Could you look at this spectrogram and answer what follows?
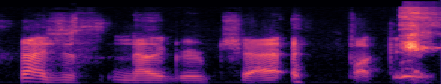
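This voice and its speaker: A man co-hosting a livestream in casual group chat, animated and laughing as he tells stories. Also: lowish voice, measured pace, slight background noise. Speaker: co-host of a livestream.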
